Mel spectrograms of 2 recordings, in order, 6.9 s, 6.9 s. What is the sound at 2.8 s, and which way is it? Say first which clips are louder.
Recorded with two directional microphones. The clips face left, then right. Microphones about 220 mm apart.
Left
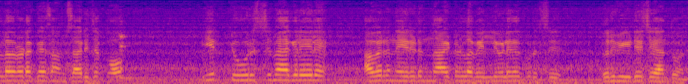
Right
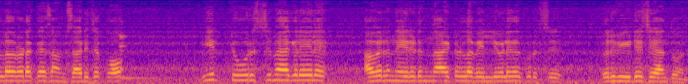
A man's voice: right 4 dB; 40° right (ahead or behind).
